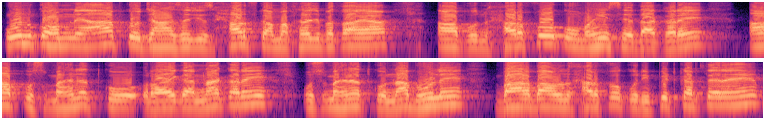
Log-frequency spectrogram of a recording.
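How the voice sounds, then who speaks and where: Guy with a high voice teaching kids quran reading, says each word over and over, slow and patient. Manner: patient, repeats each word slowly for children. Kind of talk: children's recitation lesson.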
